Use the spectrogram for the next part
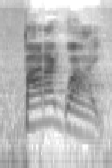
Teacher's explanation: O A está com um som sobressaindo, está com um som mais forte em relação ao U e o I. E, sendo assim, nós temos uma semivogal, uma vogal e outra semivogal. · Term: tritongo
